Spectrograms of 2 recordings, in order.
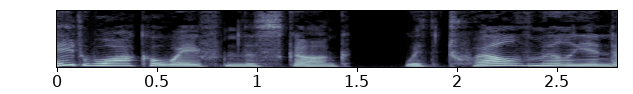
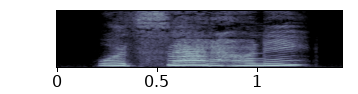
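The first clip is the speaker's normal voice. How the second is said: drowsy, sleepy, just-woken voice, slightly high; 5 semitones higher than usual. A widowed father answers his daughter's late-night call, in a sleepy voice. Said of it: "her father asked in a sleepy voice".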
